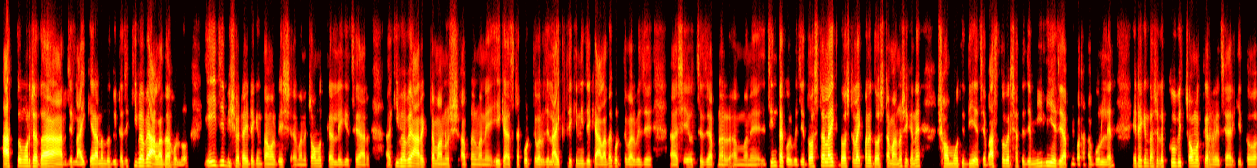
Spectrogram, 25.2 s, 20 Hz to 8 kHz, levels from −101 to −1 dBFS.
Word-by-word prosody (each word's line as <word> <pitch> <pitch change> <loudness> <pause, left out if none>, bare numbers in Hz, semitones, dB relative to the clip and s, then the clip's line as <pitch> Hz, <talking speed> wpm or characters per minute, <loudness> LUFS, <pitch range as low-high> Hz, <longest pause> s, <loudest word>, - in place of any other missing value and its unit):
আত্মমর্যাদা 145 -2 +4 0.3
আর 115 - +3
যে 120 - -4
লাইকের 120 +2 +1
আনন্দ 130 -1 -6
২ 125 +1 -8
টা 125 - -2
যে 130 - -11
কিভাবে 160 -1 +4
আলাদা 120 0 +3
হলো?" 105 -2 -7 0.5
এইযে 190 +1 0
বিষয়টা 130 -2 -1
এটা 125 - -3
কিন্তু 125 -1 -10
আমার 120 -1 -1
বেশ 115 -2 -3 0.2
আ - - -4
মানে 105 -1 -8
চমৎকার 135 -2 -2
লেগেছে। 110 -1 -7
আর 105 - -2 0.4
আ - - -1
কিভাবে 150 +1 +2
আরেকটা 125 +1 +1
মানুষ 120 +1 -2 0.3
আপনার 115 0 -8
মানে 110 0 -5 0.2
এই 125 - -1
কাজটা - - -1
করতে 145 - -4
পারবে 110 -2 -3
যে, - - -4
লাইক 115 0 +3
থেকে 130 - -7
নিজেকে 125 -1 -4
আলাদা 110 +5 -1
করতে 145 - -7
পারবে? 110 0 -2
যে 110 - -3 0.5
আ - - +1 0.2
সে - - -8
হচ্ছে 150 - -14
যে - - -2
আপনার 110 0 -4 0.2
আম 105 - -8
মানে 105 0 -8
এ - - -12 0.2
চিন্তা 160 -1 +4
করবে 105 -2 -3
যে, - - -4 0.2
১০ 135 0 +4
টা 160 - +6
লাইক 165 0 +9
১০ 130 -1 +5
টা - - -8
লাইক 145 0 +4
মানে 145 0 +2
১০ 125 -1 +2
টা - - +3
মানুষ 135 +6 -2
এখানে 130 +3 -1 0.5
সম্মতি 130 0 -1
দিয়েছে। 130 -4 -1
বাস্তবের 140 +2 +2
সাথে 125 0 -8
যে 120 - -2
মিলিয়ে 155 +1 0
যে 125 - +3
আপনি 240 - -19
কথাটা - - -7
বললেন, 115 +3 -2 0.4
এটা 140 +2 0
কিন্তু 150 -1 -5
আসলে 140 -1 -3
খুবই 160 0 0
চমৎকার 140 -2 +2
হয়েছে 105 -1 -7
আরকি। - - -9
তো 115 - -3
130 Hz, 190 wpm, -24 LUFS, 115-145 Hz, 0.5 s, লাইক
